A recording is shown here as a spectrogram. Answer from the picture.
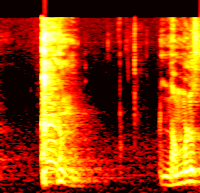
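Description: A man clears his throat once, about half a second in: a sudden, short sound that trails away within half a second. Speech resumes near the end.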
